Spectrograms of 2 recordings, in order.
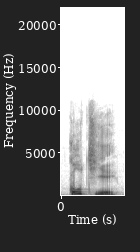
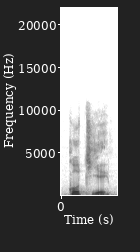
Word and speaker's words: côtier: Okay, so here you get this O, accent circonflexe. You tend to insist a little bit more on it, so it's a bit lower. Okay. Côtier. Okay. I-E-R here. Ye.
